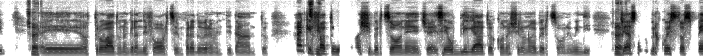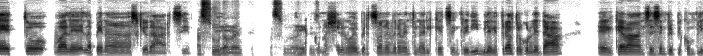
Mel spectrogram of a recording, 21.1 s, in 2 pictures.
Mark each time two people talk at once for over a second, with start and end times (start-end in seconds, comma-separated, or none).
none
